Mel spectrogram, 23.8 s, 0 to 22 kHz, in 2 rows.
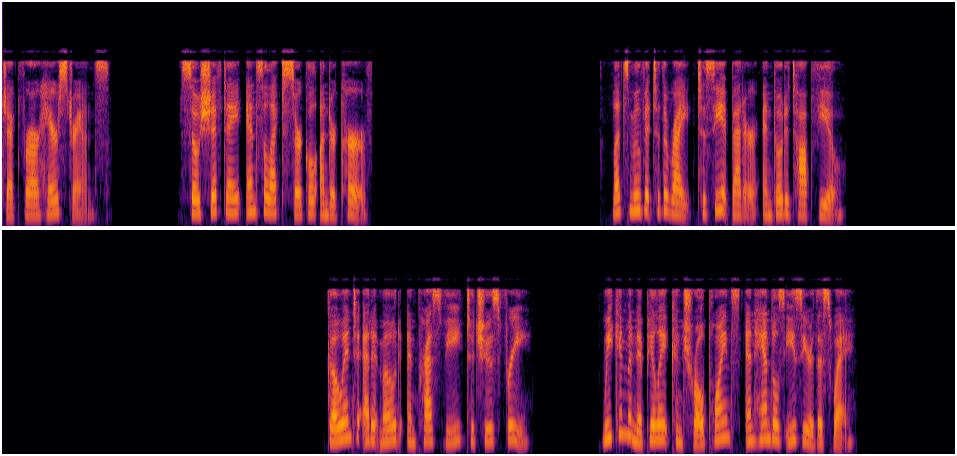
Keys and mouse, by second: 0.0-0.8 shift+middle drag, 1.1 ctrl+middle click, 1.6 shift+middle click, 3.5 shift+a, 7.1 g, 7.6-8.6 drag, 8.8-9.4 shift+middle drag, 9.7-10.1 middle drag, 10.5 KP_7, 11.5 ctrl+middle drag, 12.0 shift+middle drag, 12.6 click, 13.6-14.2 ctrl+middle drag, 15.1 Tab, 17.5 v, 21.6-23.0 drag, 23.6 click.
